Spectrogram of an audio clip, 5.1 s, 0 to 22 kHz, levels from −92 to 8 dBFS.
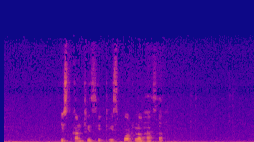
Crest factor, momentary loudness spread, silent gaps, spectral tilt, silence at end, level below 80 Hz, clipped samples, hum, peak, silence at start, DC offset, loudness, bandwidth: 20 dB; 25 LU; none; -4 dB/octave; 0 s; -52 dBFS; under 0.1%; none; -16 dBFS; 0.05 s; under 0.1%; -35 LUFS; 16.5 kHz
